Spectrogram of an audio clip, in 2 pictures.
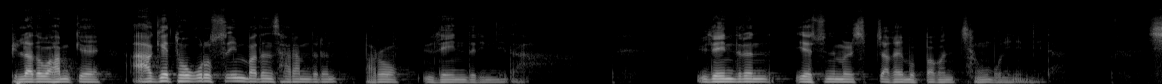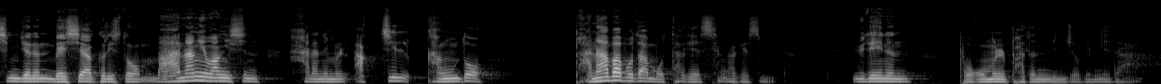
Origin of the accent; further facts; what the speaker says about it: South Korea; now in United States; 우리는 미국에 살지만 우리는 한국 사람들입니다. 우리 아이들도 한국 사람입니다.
